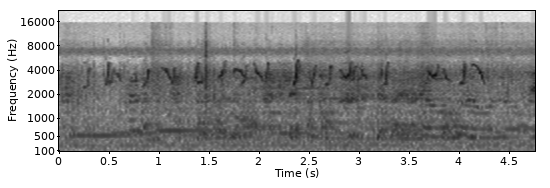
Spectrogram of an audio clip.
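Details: Healthy day-old chicks kept in a brooder: sharp, high, downward-sliding peeps repeated rapidly, several birds at once, with a faint steady hum beneath.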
